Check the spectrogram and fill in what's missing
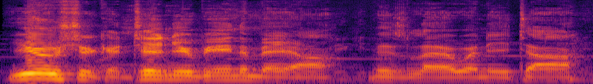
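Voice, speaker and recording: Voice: medium pitch, moderate pace, a bit bright, faint music behind, close to an everyday voice. An actor playing a friendly, encouraging townsperson in an anime-style fan dub. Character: friendly festival supporter encouraging the mayor.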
